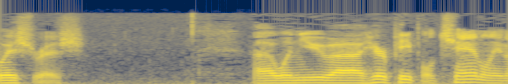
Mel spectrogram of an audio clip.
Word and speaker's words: Ishrish: And a female Ishwish is called an Ishrish, I-S-H-R-I-S-H. So in effect, Semjase is an Elo Ishrish, is how they would pronounce it in her language.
